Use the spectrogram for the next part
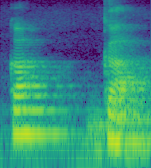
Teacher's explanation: Okay, soft palate. And place of articulation is velar, but manner of articulation is plosive or stop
